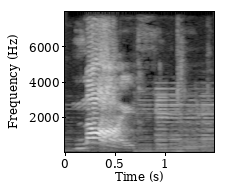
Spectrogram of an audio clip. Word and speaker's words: knife: the knife is wrong the k is silent so the word you have here is knife knife is a sharp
